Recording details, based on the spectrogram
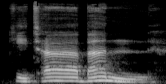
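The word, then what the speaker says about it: كتابًا: And you're only going to pronounce one. Don't pronounce the alif.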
